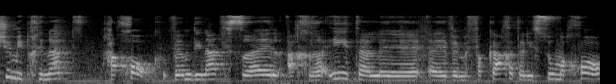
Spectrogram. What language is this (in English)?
Hebrew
